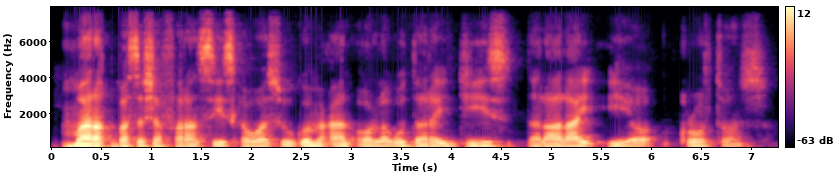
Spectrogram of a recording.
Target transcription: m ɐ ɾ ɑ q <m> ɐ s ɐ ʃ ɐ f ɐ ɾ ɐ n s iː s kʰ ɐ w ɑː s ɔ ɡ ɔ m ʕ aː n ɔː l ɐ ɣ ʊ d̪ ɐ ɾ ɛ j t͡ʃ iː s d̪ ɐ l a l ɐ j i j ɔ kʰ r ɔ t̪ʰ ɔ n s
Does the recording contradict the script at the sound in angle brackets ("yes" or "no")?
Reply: yes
